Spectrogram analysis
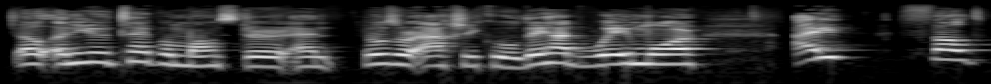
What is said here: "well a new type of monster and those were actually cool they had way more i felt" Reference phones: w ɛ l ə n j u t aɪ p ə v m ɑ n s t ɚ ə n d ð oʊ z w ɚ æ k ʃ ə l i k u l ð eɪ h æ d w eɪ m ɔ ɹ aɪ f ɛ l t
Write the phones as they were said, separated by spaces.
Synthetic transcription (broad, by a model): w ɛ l ə n j u t aɪ p ə v m ɑ n s t ɚ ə n ð oʊ z w ɚ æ k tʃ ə l i k u l ð eɪ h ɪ d w eɪ m ɔ ɹ aɪ f ɛ l t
